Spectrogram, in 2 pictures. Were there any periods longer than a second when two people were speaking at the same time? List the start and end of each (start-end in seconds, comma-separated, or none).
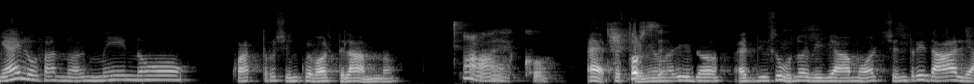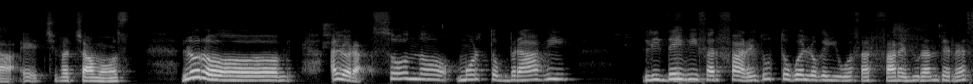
none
